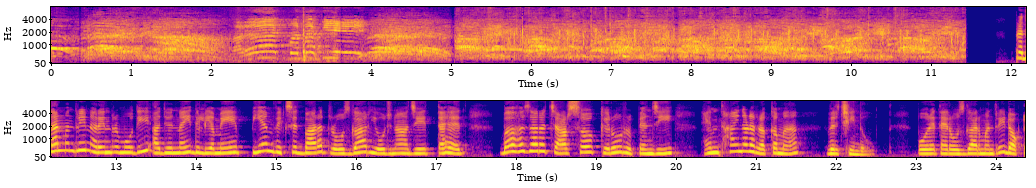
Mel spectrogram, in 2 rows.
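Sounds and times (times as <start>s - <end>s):
crowd from the Indian community in France chanting Modi and Bharat Mata ki Jai: 0.1s - 2.4s, 3.1s - 11.5s
speech: 12.1s - 24.3s.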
